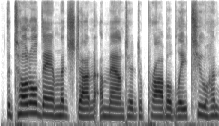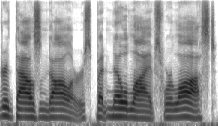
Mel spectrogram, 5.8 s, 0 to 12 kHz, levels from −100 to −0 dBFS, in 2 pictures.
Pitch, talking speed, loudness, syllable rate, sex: 170 Hz, 165 wpm, -18 LUFS, 5.1 syllables/s, female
